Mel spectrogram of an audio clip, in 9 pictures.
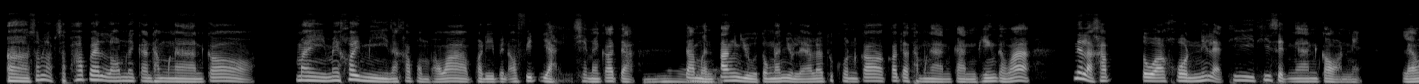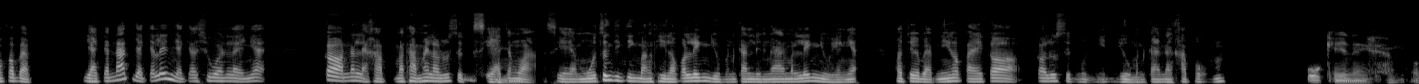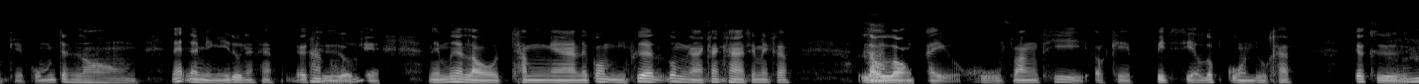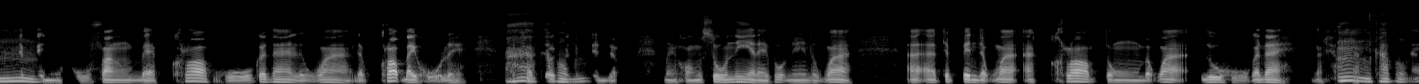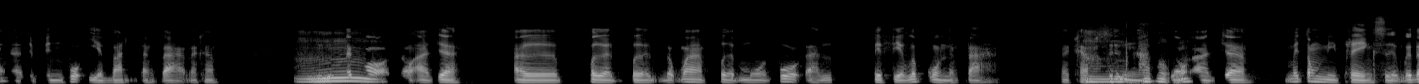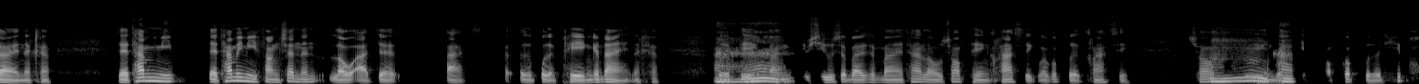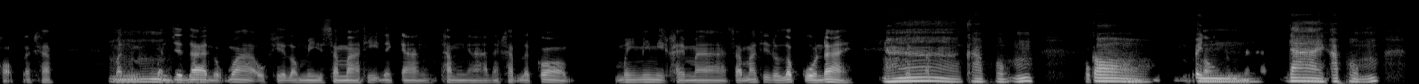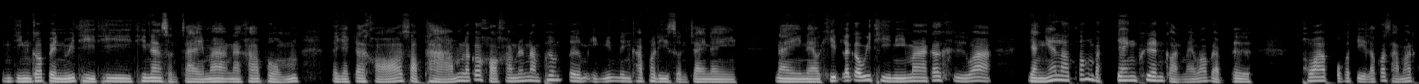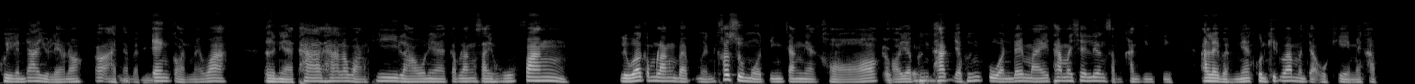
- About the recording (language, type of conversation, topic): Thai, advice, จะทำอย่างไรให้มีสมาธิกับงานสร้างสรรค์เมื่อถูกรบกวนบ่อยๆ?
- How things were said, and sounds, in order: in English: "earbud"; tapping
